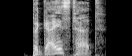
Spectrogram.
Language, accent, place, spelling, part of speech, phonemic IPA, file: German, Germany, Berlin, begeistert, verb / adjective, /bəˈɡaɪ̯stɐt/, De-begeistert.ogg
- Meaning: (verb) past participle of begeistern; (adjective) 1. enthusiastic, thrilled 2. delighted; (verb) inflection of begeistern: 1. third-person singular present 2. second-person plural present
